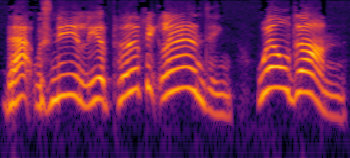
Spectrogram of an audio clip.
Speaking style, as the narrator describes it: shouted the control tower

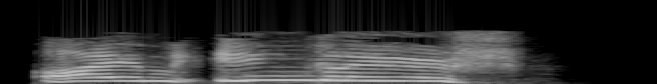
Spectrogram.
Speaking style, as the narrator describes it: I shouted back desperately

